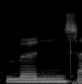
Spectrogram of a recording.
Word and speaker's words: Morgans: Yeah, it's like Moans. – Like the guy at work, Moans is his name. It's spelled like Morgans, but it's pronounced Moans.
